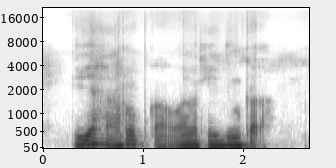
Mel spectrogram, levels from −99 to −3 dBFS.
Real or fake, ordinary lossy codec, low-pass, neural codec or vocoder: fake; none; 19.8 kHz; codec, 44.1 kHz, 7.8 kbps, DAC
